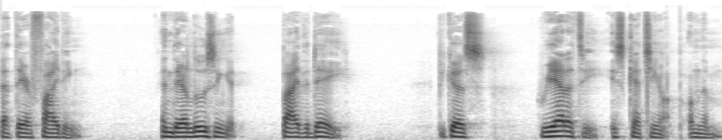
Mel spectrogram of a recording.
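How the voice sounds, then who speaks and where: Long, frequent pauses break up this speech with a Dutch accent. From Netherlands. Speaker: podcast host. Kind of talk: reading aloud with commentary. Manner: halting.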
